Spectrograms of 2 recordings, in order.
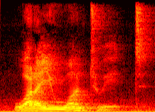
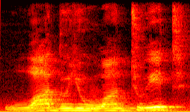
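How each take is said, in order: First: "What do you" shrunk to "What are you"; quicker, casual "whadda-ya want to eat"; reduced pronunciation. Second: "What do you" slow and distinct; slow teacher's model of "What do you want to eat"; full careful form. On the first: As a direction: blur "What are you" into one linked word. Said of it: "en reducción decimos". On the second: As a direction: pronounce "do you" in full, deliberately. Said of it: "repasamos de nuevo". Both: Shown as a demonstration.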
